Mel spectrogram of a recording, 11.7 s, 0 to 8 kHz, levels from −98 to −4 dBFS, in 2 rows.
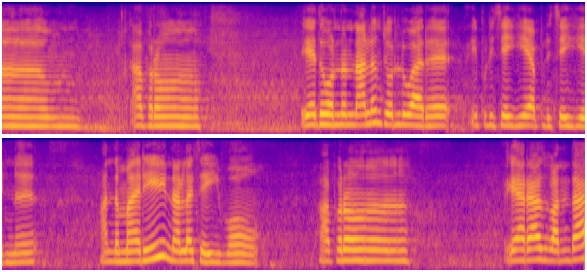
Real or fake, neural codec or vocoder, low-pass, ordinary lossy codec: fake; codec, 16 kHz, 4 kbps, X-Codec, HuBERT features, trained on LibriSpeech; 7.2 kHz; none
